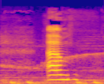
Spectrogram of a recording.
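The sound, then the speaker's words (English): Emergency vehicle sirens sound outside as they pass, a short loud wailing burst that trails into a thinner rising tone, heard over a steady low rhythmic thumping. “there go the sirens every single time.”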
